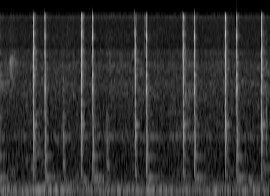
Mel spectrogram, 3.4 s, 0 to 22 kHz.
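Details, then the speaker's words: Honda Beat injection scooter that won't start, with no spark from coil to plug and no fault code: pressing the starter with the key on gives sharp paired clicks about every 0.6 s over a faint hum. The black relay is chattering. "nah ini bersumber teman-teman di sensor di relay warna hitam ini relay yang berbunyi-bunyi"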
